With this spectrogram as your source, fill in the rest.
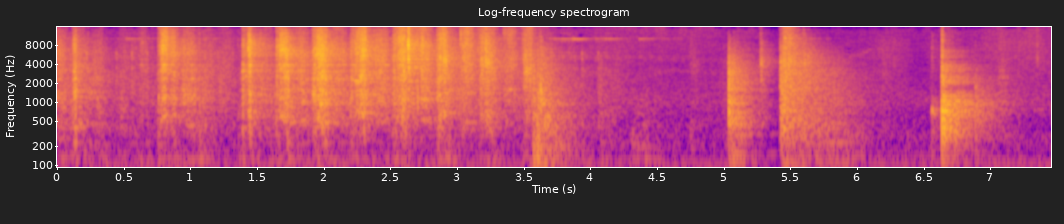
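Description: A butcher cuts through the knuckle joint of a lamb shoulder, giving a run of close rasping, scraping strokes like a knife or saw working against bone, then a few separate sharp scrapes after a brief pause.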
